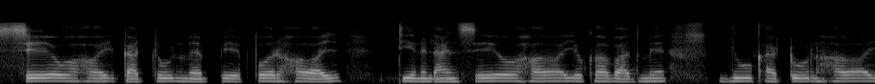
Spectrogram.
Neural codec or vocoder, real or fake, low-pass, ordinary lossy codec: codec, 16 kHz, 0.8 kbps, ZipCodec; fake; 7.2 kHz; none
